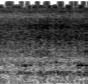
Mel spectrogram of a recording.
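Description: Spice masala fries in a pan for chicken biryani, giving a steady, loud, close sizzle with a dense hiss throughout.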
